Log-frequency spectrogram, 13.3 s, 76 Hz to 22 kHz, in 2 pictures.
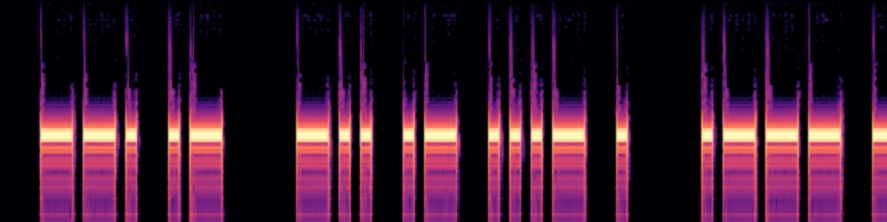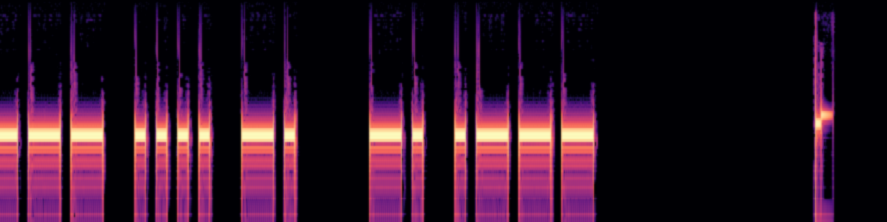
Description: Morse code, heard as a keyed tone, about 15 wpm, 700 Hz. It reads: GA DAVE JOHN NJ
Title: K1USN SST QSO Practice - 15wpm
